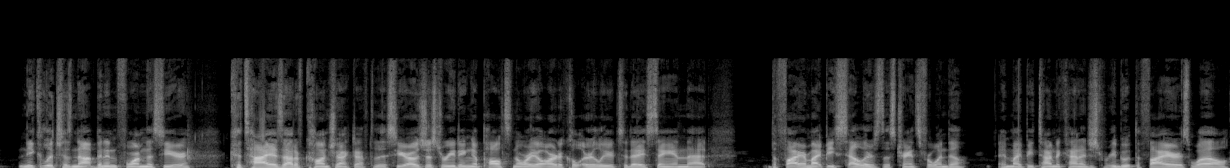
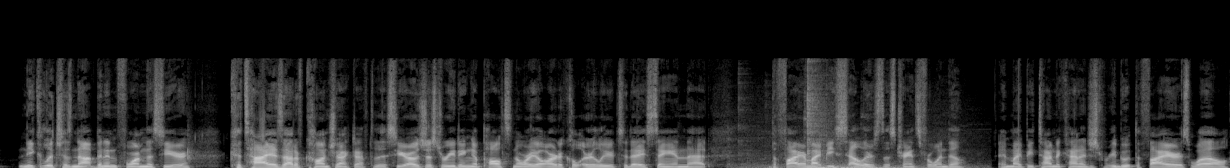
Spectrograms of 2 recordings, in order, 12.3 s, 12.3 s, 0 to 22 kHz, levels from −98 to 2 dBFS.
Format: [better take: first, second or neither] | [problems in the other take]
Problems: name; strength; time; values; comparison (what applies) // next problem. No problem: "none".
first | door banging; noticeable; at 8 s; peak 7 dB below the speech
